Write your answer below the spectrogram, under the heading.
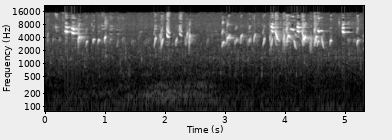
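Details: Goldfinch singing a lively run of short, high warbling and twittering notes in bursts with brief pauses between phrases, bright and musical, over a quiet background.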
